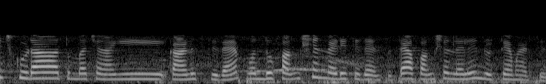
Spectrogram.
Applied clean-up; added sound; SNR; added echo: none; none; none; none.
